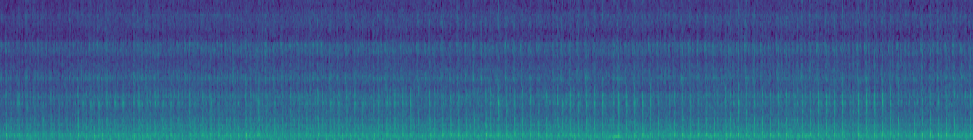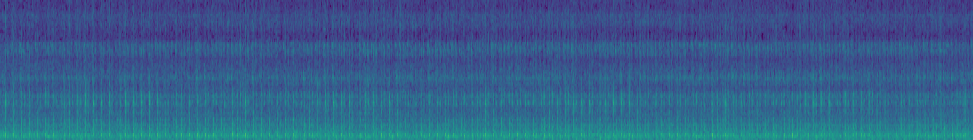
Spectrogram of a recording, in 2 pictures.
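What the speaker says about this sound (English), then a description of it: "right now it's just doing some little flower-looking stitches for the frame around the design" A computerized embroidery machine sews small flower-shaped stitches into card stock, a steady, close mechanical whirring and rapid needle ticking that runs without pause.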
